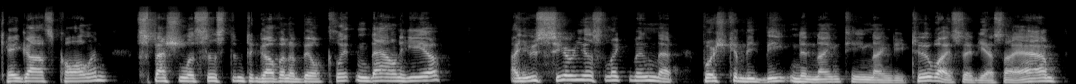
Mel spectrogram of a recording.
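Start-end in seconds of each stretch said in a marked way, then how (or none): 0.0-9.4 heavy, strong Southern American drawl. Retelling a phone call from a governor's assistant, the speaker uses a strong southern accent. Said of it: "a strong Southern accent".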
